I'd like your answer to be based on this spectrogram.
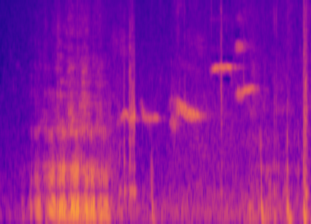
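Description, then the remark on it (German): A horse whinnies, a strong harmonic neigh in the first second, followed by softer snorts and high chirping birdsong over a faint outdoor background. “Die Pferde sind ohne mich zurechtgekommen inzwischen.”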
